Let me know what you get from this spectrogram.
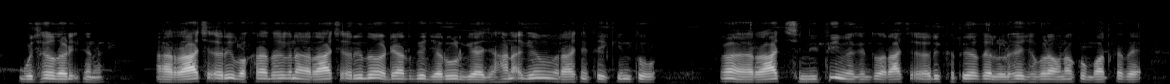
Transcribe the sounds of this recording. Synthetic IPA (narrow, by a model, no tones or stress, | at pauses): bud͡ʒʱəd̪əɽḭʔkanaː | at͡ʃəɾibɐkʰɾad̪ɔɦjukɐnaɾat͡ʃəɾid̪ɔɐɖjaʈɡɛd͡ʒɐɾuɾɡɛjad͡ʒaɦãna̰ʔɡɛmɾad͡ʒnit̪ikint̪u | ɾad͡ʒnit̪imɛk̬int̪uɾad͡ʒə̰ɾikʰət̪iɾt̪ɛləɽɦəd͡ʒʱɔɡɽaɔnakɔbat̪kat̪ɛ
